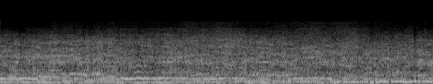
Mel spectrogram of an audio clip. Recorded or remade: remade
